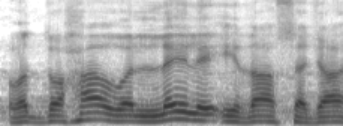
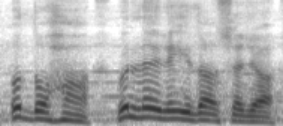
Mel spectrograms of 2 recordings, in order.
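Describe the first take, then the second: First: It is recited slowly and calmly. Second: It is recited quickly and urgently. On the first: The speaker calls it wrong. "उनका लहजा वद्दुहा वल्लैल इज़ा सजा नहीं है" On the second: The speaker calls it right. "जब आदमी किसी को मनाने लगता है तो उसके लहजे में तेजी आ जाती है"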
